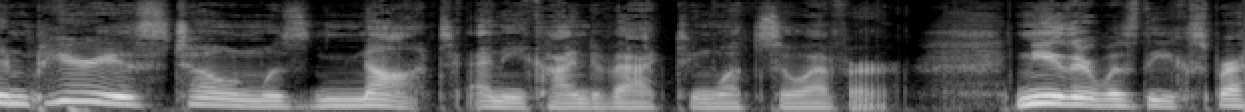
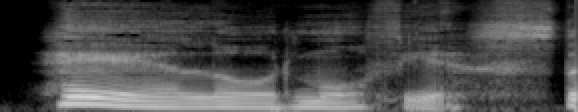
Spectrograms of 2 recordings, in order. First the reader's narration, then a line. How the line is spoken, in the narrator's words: the Goblin King intoned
